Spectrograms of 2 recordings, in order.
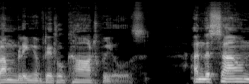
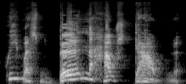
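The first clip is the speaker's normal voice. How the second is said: rabbit voice; 8 semitones higher than usual. Acted. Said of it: "said the rabbit's voice".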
